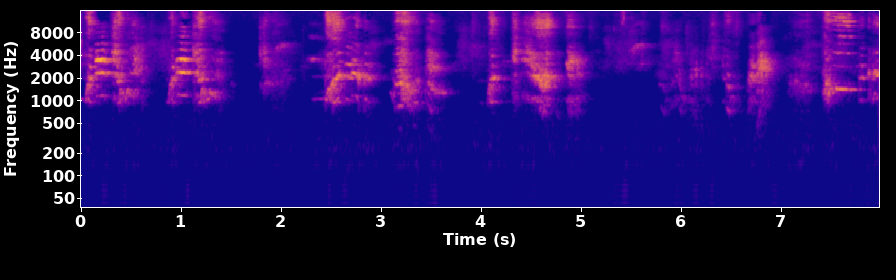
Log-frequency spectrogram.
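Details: Male Superb parrot, a pet and talented talker, shows off his singing: loud, harsh, chattering squawks in uneven bursts, with softer twittering toward the end.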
